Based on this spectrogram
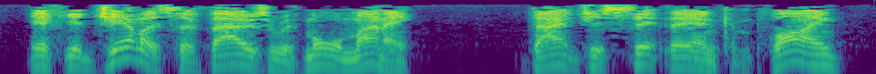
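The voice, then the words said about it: Put-on Australian accent. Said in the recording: “Do you mind if I do the Australian accent? ... You're good at it.”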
